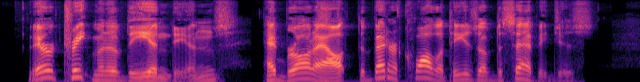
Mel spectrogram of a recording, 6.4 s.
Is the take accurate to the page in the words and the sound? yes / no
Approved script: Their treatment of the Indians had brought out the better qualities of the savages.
yes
